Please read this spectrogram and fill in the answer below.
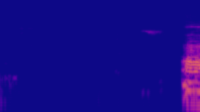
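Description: Near silence, then a man's voice starts near the end.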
